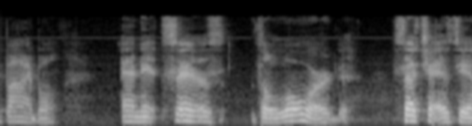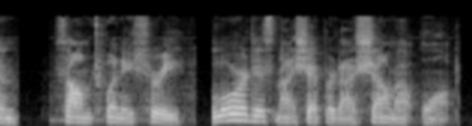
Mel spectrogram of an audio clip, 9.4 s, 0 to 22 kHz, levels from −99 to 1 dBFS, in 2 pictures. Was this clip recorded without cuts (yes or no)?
no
